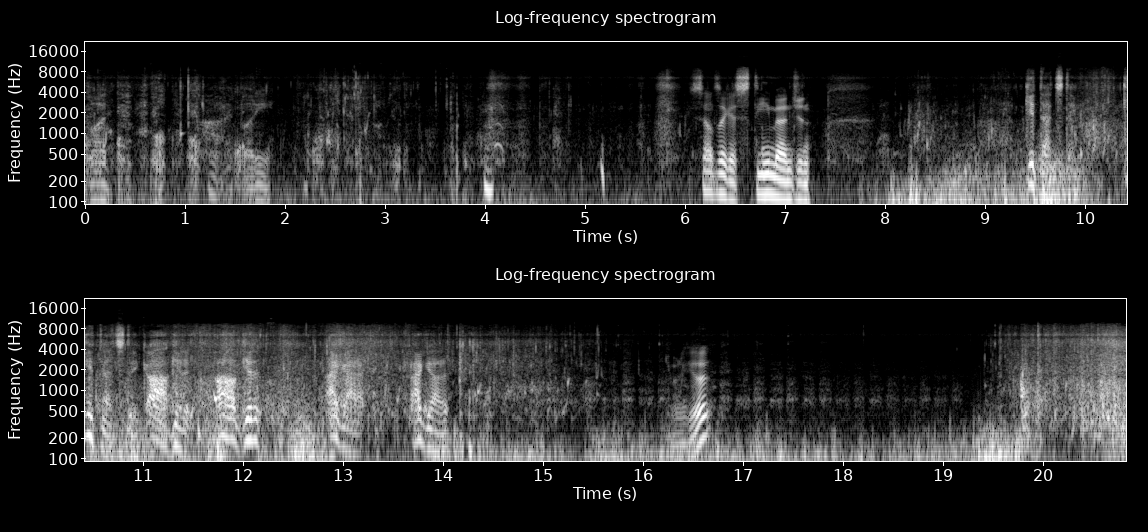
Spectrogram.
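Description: Water laps and sloshes around a person wading.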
